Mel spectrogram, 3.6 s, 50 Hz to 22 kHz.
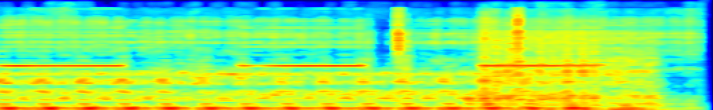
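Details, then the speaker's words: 2006 Toyota Corolla, quiet idling in park, then heavy rhythmic thumping grind about two and a half beats a second when shifted into reverse; suspected transmission or CV axle, found to be a binding CV joint. "going to put it in reverse horrible noise right there"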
